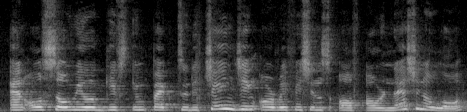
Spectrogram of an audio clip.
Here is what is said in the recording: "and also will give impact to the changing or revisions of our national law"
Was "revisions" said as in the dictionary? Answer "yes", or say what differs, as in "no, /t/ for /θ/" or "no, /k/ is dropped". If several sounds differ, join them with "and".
no, /f/ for /v/ and /ʃ/ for /ʒ/ and /s/ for /z/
